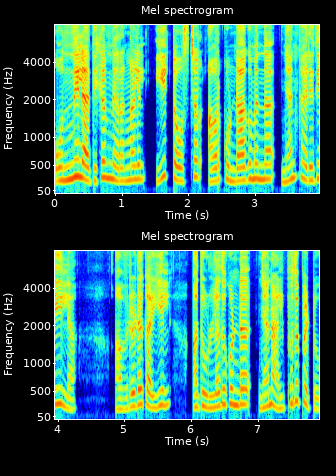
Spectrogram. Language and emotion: Malayalam, surprised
